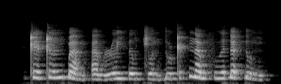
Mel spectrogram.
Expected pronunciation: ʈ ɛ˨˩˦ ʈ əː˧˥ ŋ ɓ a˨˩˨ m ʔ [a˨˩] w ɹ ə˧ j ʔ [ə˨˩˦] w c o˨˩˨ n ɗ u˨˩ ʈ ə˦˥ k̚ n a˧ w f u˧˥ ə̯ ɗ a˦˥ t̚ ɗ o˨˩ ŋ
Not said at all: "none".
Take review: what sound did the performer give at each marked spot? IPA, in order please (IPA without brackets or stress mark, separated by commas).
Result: a˨˩, ə˨˩˦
